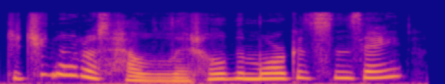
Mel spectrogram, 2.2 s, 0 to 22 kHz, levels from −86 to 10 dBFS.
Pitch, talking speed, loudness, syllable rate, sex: 270 Hz, 215 wpm, -15 LUFS, 6.9 syllables/s, female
